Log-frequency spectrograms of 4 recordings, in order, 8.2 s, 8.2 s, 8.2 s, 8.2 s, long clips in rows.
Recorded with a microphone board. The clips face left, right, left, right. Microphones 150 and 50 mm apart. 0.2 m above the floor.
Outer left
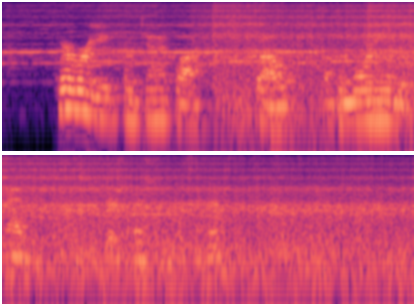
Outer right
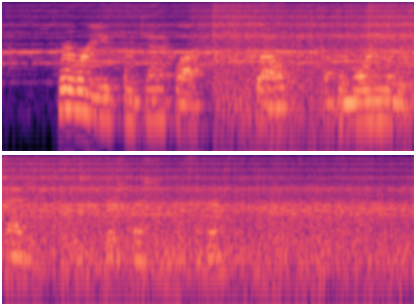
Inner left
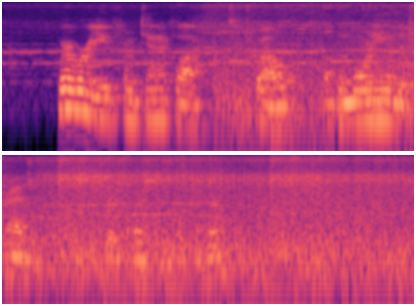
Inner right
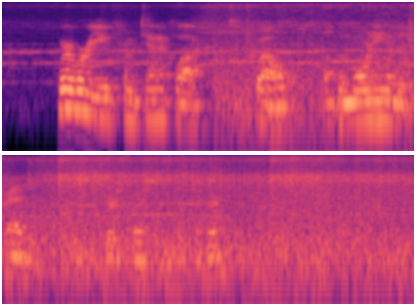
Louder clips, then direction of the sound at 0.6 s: Outer right 1 dB, even; 15° right (ahead or behind).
